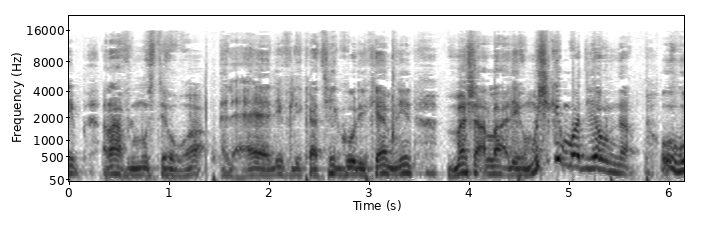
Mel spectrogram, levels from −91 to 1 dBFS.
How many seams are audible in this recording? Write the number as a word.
zero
